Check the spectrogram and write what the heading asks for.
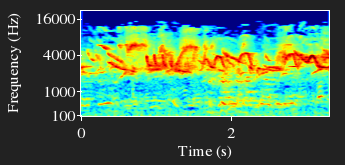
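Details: Singkawang, Indonesia, contest launch: a champion kapas tembak bulbul in besetan mode, pouring out quick, bright chattering whistles without a break, with soft background talk underneath.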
